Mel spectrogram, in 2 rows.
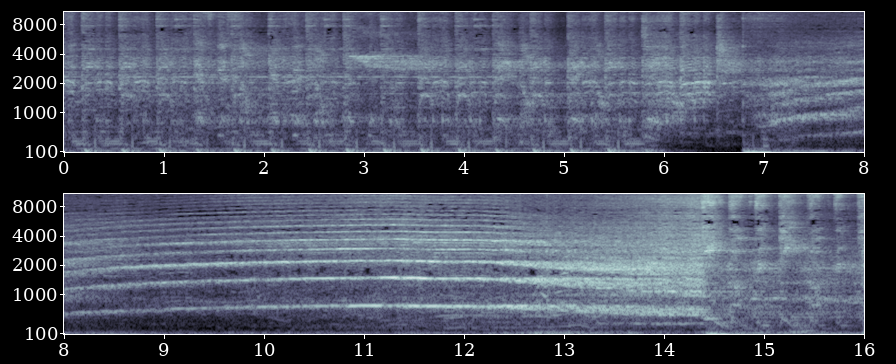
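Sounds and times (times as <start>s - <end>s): deep bass: 0.0s - 5.9s, 6.8s - 16.0s
wailing siren sound effect: 6.8s - 16.0s.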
